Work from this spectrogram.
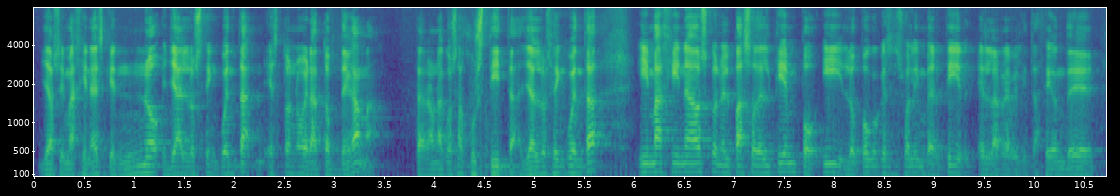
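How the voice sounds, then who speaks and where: A man's voice: medium pitch, a little fast, a bit bright, a little hiss or hum. A man with a Spanish accent from Spain giving an informal conference presentation as an architect, colloquial and self-interrupting, with joking asides.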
